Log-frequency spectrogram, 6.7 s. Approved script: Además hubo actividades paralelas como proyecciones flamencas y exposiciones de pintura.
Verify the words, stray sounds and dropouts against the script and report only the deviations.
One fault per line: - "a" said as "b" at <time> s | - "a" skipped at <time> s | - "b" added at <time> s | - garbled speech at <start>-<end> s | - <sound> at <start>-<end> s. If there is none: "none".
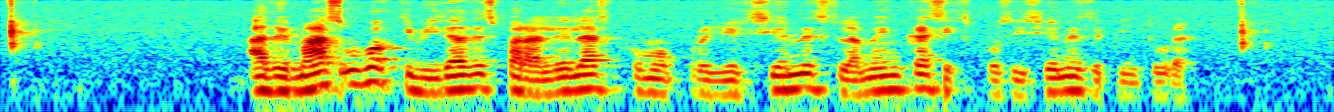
none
